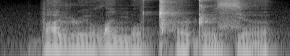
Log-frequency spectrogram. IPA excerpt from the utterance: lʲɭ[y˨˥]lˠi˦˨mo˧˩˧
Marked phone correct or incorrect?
incorrect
